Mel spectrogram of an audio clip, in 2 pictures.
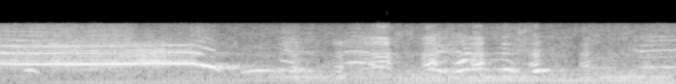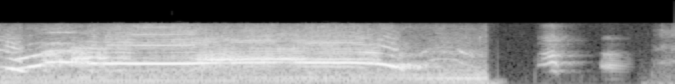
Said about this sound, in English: No, she loves the scream.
